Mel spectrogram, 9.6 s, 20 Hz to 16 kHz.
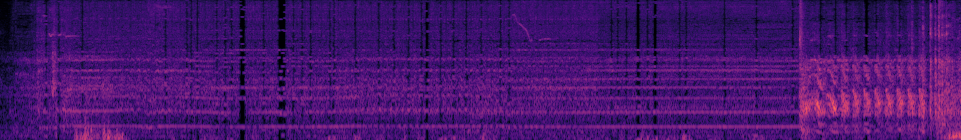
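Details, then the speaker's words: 2004 Ford F350 6.0 diesel, EGR delete, started just after oil change with Turbo Maxx additive: cranks, catches, steady idle with light ticking ping over rattle; already quieter, ping expected to fade as additive works. "Once that fuel additive gets up in there, what the fuel additive does is it reduces the temperature of combustion."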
